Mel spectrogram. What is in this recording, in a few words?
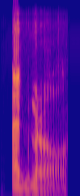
"admiral", British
